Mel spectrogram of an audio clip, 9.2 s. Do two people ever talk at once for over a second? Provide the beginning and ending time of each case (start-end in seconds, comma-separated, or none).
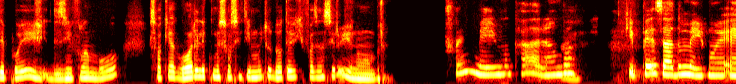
none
